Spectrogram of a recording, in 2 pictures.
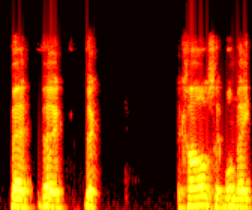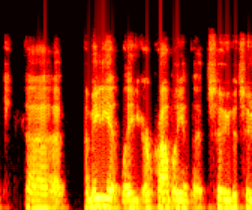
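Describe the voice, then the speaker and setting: A man speaks in a somewhat breathy, monotone voice with flat intonation and long, frequent pauses. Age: 60s. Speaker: commercial real estate businessman and sales recruit. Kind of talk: testimony on a team call.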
